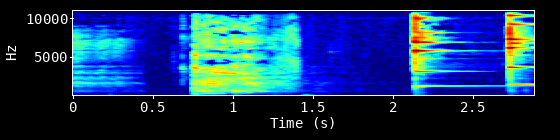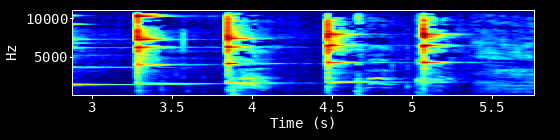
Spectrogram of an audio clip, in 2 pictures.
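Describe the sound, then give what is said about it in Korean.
Six bright strikes on drinking glasses tuned with water to the notes of a musical scale ring out one after another, each a clear pitched tone that steps slightly higher than the last and decays quickly, preceded by a short rough cough-like burst. “하나는 왜 잔이 다른 거죠? 아, 이 컵이 네. 이상의 음이 안 올라오더라고요.”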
